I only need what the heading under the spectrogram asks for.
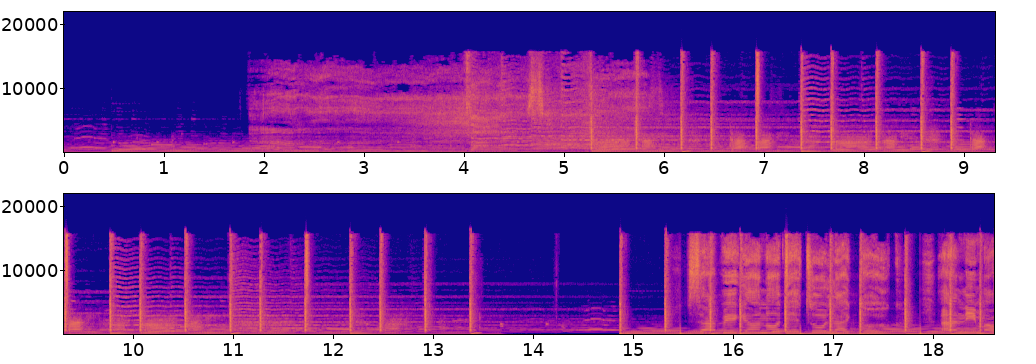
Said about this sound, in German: Bleibt dran und startet mit etwas Musik in die Sendung.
